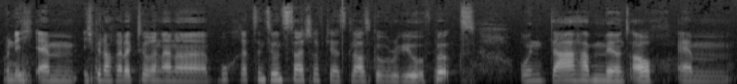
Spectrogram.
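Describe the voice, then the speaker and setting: A woman's voice: mid-range voice, level tone, normal speed, darkish tone. A woman in her thirties with a Swabian German accent, answering interview questions as a literary translator, thoughtful with many fillers and restarts. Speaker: literary translator and review editor.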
